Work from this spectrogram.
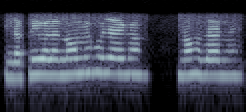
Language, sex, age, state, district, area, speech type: Hindi, female, 30-45, Uttar Pradesh, Sitapur, rural, conversation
